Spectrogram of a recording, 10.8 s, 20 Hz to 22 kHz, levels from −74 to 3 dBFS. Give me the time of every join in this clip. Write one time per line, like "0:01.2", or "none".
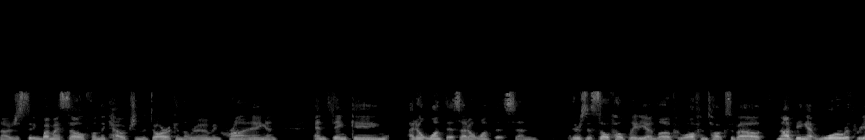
0:02.4
0:09.6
